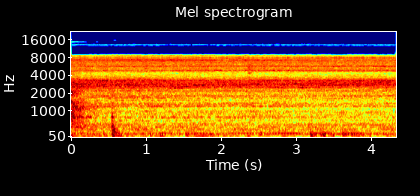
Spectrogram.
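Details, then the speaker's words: Freezer at 59 degrees: constant hollow hiss and rush over a low compressor hum, starving for refrigerant from a leak somewhere; feels like defrost is on. "Alright, so freezer at 59 degrees. You can hear the thing's just starving for refrigerant. There's a leak in it somewhere."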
